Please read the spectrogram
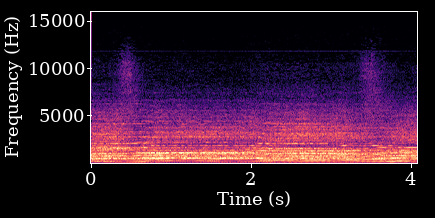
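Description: Choir and congregation singing a gospel hymn together in long held chords. The chord changes about halfway through and again near the end.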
